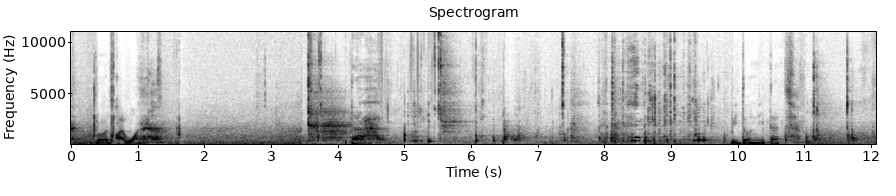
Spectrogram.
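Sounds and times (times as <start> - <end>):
sharp knocks and clicks: 11.0 - 12.0.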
